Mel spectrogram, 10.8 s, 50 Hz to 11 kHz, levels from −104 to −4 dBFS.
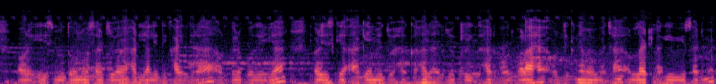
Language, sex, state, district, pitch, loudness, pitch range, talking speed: Maithili, male, Bihar, Supaul, 105 Hz, -41 LUFS, 105-110 Hz, 230 wpm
